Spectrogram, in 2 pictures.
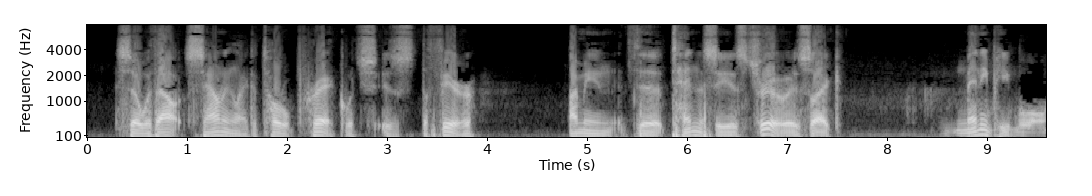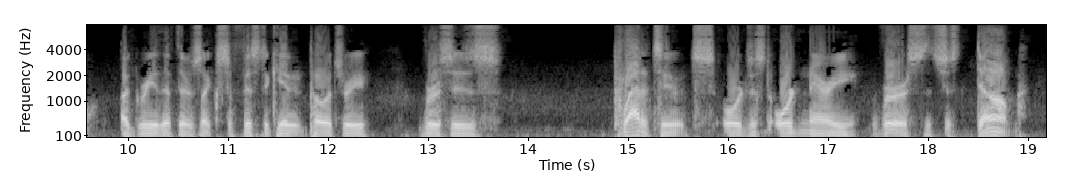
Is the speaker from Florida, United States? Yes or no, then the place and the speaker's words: no; Santa Cruz, California, United States; because I found this poetry in my hometown of Santa Cruz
